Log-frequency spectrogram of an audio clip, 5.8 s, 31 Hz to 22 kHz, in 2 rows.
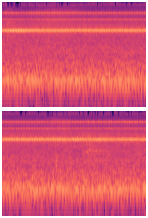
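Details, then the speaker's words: Magnetostrictive ultrasonic dental scaler switching supply, powered: a rough, fast chirping buzz over a thin high whine. The output is only about 3 V, likely with ripple because the bulged electrolytic filter capacitors fail to filter it. The capacitors were then replaced. "And I'm assuming there's an AC component here because this sounds like something turning on and off really quickly because the output is screwed because the capacitors that are supposed to filter the output to a nice DC are not doing the job cuz they're inflated."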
